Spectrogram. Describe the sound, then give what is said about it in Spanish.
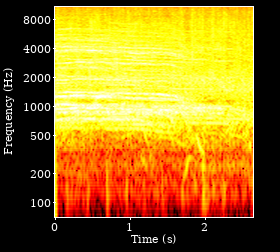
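A crowd applauds and cheers to welcome the members being introduced, a steady, dense roar of clapping with scattered whoops rising above it, loud throughout and easing slightly toward the end. “Voy a pedir un fuerte aplauso para los integrantes de este podcast que voy a presentar.”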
